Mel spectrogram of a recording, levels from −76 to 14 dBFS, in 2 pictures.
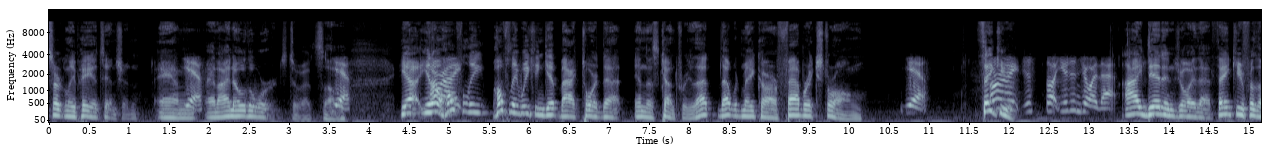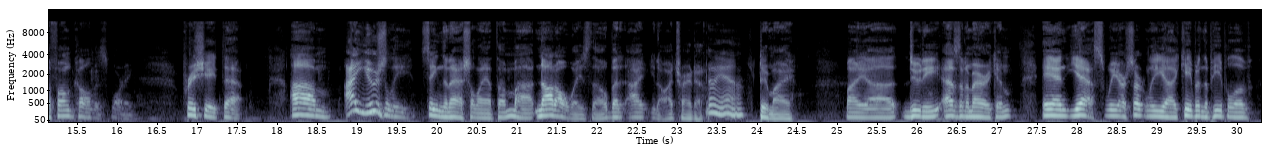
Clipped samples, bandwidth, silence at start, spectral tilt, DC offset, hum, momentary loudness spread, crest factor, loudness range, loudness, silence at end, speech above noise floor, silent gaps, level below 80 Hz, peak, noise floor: under 0.1%; 11.5 kHz; 0 s; -6.5 dB/octave; under 0.1%; none; 15 LU; 18 dB; 5 LU; -18 LUFS; 0.15 s; 32 dB; none; -40 dBFS; 0 dBFS; -49 dBFS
